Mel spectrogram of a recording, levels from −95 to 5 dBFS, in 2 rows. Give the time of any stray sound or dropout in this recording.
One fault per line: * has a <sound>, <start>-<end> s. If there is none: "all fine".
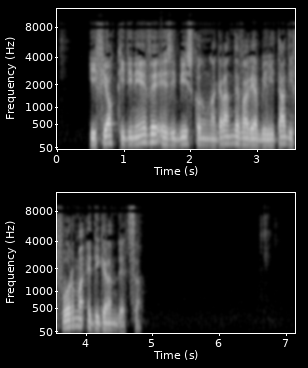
all fine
